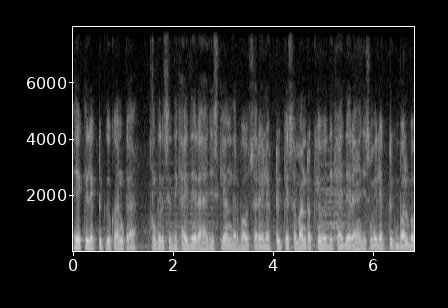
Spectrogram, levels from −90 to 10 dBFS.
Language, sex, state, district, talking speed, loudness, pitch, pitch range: Hindi, male, Punjab, Pathankot, 220 wpm, -17 LUFS, 115 Hz, 115-125 Hz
